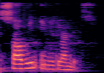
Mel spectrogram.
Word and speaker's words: Samhain: Samhain se escribe Samhain, pues se dice Samhain en irlandés.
